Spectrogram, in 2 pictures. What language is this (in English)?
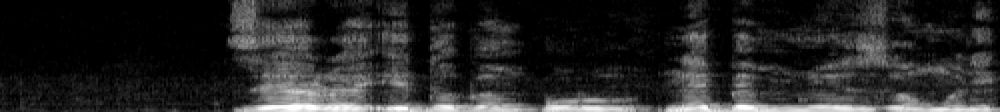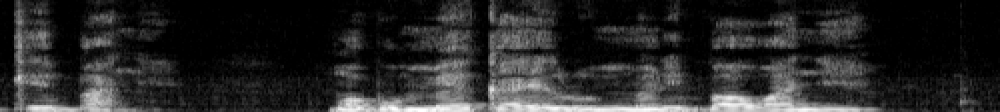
Igbo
